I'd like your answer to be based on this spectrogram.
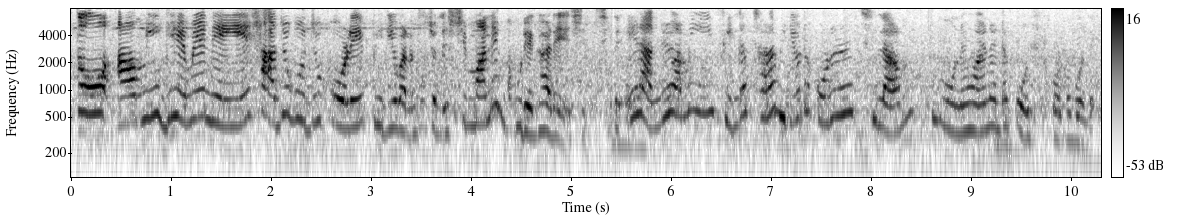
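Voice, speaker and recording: A young woman chatting playfully and self-mockingly in a casual vlog, her voice altered by a high-pitched filter. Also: animated, brisk, very noisy. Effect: high-pitched voice-changer filter. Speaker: social media video creator.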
